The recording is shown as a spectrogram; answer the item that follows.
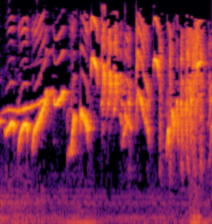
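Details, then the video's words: White-rumped shama, Aceh male alongside a female at Ujong Pancu, singing a rich, rapid, continuous jumble of varied whistles, trills and squeaky phrases, rising slurs at first, then dense overlapping high notes. "Murai Aceh + Betina Supak Ujong Pancu"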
